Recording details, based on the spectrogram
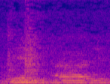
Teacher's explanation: Tidak boleh ada dengung sama sekali, harus dibaca dengan jelas. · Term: bacaan idhar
